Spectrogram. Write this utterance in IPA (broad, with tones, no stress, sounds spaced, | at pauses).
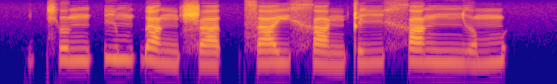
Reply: c ə˧˥ ŋ ʔ i˧ m ɗ a˨˩ ŋ ʂ a˨˩ t̚ s a˧ j x a˨˩˨ ŋ ʈ i˧ x a˧ ŋ ɲ ə˧˥ m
